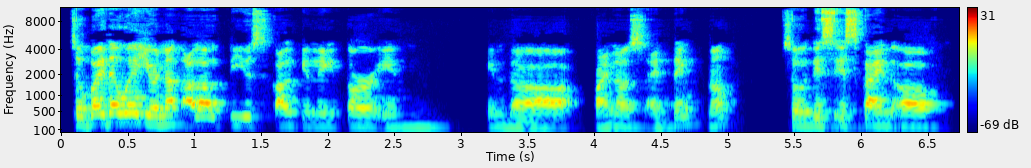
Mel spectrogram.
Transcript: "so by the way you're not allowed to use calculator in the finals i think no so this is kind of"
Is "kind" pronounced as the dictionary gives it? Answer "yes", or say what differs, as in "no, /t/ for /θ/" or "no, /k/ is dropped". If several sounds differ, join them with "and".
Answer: yes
